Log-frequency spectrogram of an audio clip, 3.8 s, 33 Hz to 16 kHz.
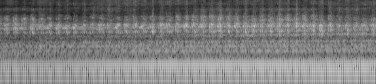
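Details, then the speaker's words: Atomic 4 boat engine, started by jumping the solenoid without choke after the problem was fixed: even, regular low thump about three beats a second, no misses or clatter; healthy idle, sounds much better than before. "oh it sounds so much better"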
